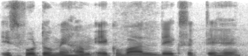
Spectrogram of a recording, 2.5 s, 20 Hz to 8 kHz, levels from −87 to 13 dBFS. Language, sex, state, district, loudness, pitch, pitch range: Hindi, male, Arunachal Pradesh, Lower Dibang Valley, -16 LUFS, 140 Hz, 130-145 Hz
